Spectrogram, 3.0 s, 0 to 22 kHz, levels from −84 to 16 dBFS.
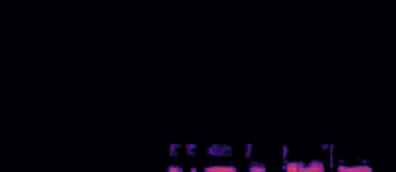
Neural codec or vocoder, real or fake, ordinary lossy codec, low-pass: none; real; none; 3.6 kHz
